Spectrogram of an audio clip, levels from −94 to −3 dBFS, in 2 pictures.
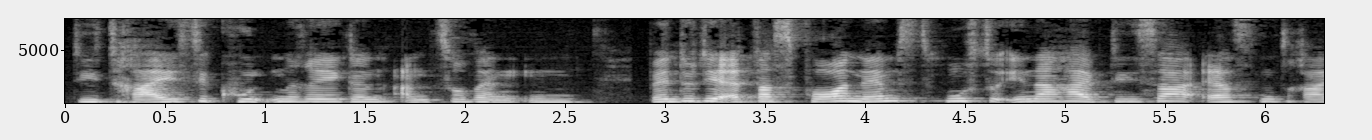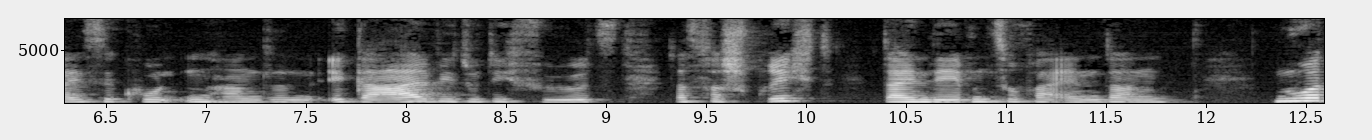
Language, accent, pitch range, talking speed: German, German, 170-200 Hz, 145 wpm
